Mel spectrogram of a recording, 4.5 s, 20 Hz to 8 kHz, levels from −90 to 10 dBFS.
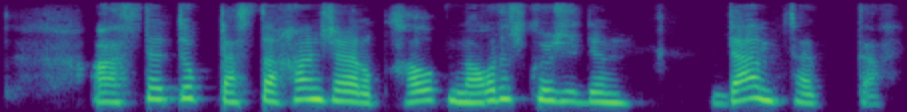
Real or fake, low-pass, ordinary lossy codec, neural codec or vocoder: fake; 7.2 kHz; none; codec, 16 kHz, 1.1 kbps, Voila-Tokenizer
